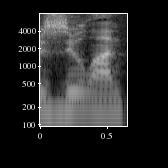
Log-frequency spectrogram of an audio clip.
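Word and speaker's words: Xulon: It's also available through Zulon Press, which is spelled X-U-L-A-N.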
